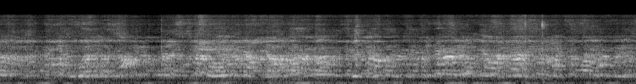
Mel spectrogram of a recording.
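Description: A recording of sounds, with 4-bit ADPCM compression plainly audible throughout. Gritty hiss rides on every loud moment, following its level. Sharp attacks distort where the step size lags. Nothing sounds above 10.6 kHz, which fits a low sample rate, at a bitrate of 89 kbps.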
